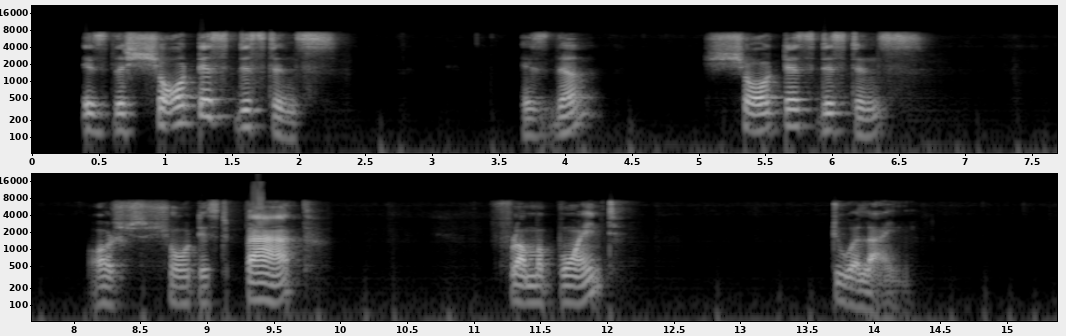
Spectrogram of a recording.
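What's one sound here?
A man explains calmly through a close microphone, in short bursts with pauses.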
